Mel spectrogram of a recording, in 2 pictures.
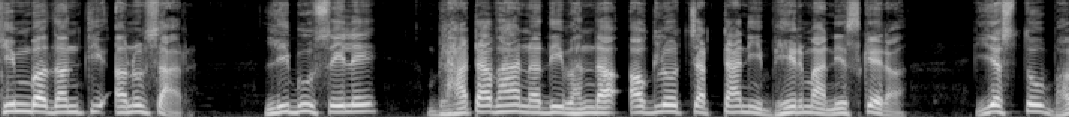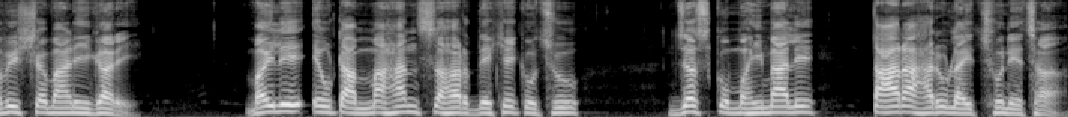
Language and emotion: Nepali, neutral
